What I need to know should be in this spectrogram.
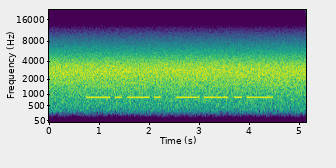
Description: Morse code, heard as a keyed tone, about 10 wpm, 850 Hz, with heavy radio static. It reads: CQ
